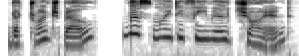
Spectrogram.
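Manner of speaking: ordinary delivery, nothing marked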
